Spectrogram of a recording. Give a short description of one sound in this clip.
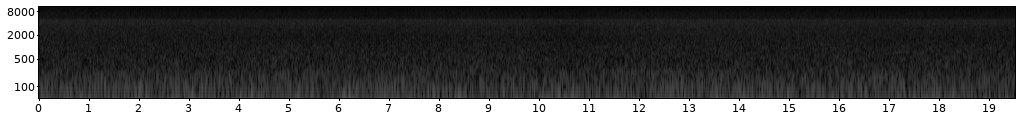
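A computer hums with a low, steady drone.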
